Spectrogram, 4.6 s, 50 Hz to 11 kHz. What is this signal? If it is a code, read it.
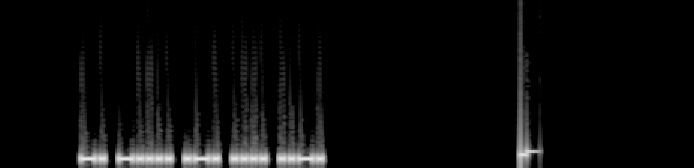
Morse code, heard as a keyed tone, about 38 wpm, 700 Hz. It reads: N6RHF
